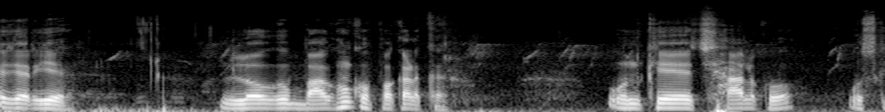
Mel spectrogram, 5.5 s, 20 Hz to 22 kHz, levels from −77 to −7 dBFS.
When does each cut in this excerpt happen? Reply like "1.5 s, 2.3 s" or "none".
none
